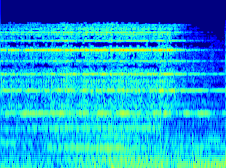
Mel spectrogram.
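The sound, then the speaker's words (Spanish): A school bell rings loudly and continuously for about two seconds, a steady metallic electric clang with no voices, then cuts off abruptly. “No sé tú, pero yo en ocasiones escucho timbres.”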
